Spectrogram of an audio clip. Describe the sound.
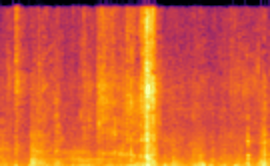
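Crusty bread being bitten and chewed: a run of dry, crisp crunches with one sharper, louder bite near the middle, then softer chewing crackles until the end.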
